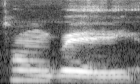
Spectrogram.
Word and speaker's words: Tongva: We are known by several names, more commonly today as the Tongva, pronounced Tongve as my ancestors before me would have said it, and it conveys the meaning of people of the earth.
